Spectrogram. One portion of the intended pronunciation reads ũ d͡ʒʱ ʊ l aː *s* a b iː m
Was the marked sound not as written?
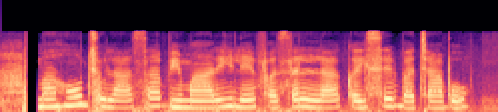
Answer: no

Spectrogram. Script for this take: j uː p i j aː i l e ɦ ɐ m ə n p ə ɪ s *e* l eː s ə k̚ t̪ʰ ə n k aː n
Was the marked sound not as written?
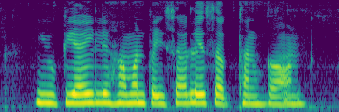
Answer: yes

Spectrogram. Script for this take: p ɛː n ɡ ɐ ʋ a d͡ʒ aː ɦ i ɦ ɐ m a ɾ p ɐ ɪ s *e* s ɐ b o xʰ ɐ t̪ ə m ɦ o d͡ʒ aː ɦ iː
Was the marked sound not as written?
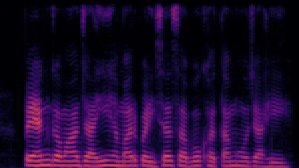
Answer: yes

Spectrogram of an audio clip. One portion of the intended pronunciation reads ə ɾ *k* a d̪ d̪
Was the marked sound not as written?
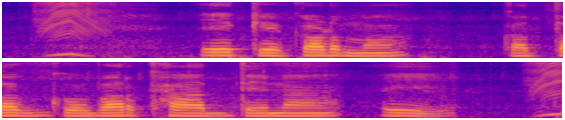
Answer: yes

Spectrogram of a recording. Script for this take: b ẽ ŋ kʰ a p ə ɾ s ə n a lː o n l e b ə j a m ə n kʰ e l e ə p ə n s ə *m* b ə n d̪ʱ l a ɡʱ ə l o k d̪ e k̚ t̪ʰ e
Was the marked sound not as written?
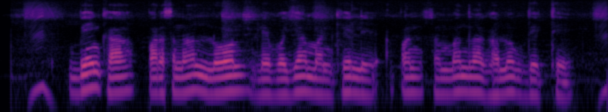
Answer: no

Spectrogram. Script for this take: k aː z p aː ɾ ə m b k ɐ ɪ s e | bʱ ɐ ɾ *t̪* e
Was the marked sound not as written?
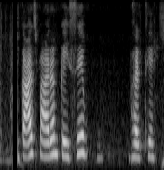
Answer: yes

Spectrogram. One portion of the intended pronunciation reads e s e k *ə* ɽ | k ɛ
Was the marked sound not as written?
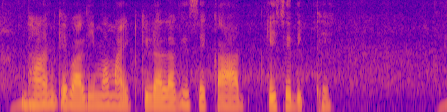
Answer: yes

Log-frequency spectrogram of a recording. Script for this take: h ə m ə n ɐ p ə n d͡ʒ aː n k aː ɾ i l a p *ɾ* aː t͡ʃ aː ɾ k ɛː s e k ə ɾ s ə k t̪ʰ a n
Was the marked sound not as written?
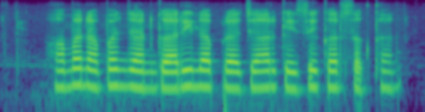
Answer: no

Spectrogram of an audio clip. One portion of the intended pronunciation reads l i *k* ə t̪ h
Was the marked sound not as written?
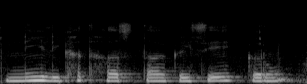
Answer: yes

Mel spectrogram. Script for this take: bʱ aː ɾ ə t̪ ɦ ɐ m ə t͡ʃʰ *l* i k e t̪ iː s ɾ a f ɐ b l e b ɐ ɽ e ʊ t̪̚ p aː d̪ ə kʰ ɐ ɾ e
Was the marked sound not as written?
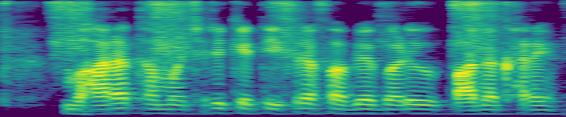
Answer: yes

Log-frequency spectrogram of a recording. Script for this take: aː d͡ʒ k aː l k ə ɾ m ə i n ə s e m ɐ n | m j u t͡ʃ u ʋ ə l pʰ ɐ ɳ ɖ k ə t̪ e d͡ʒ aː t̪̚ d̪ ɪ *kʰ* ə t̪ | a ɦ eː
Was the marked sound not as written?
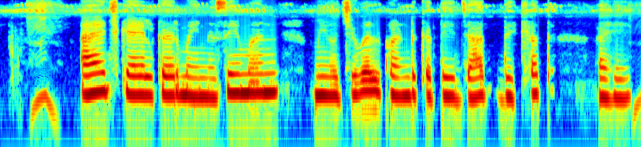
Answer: no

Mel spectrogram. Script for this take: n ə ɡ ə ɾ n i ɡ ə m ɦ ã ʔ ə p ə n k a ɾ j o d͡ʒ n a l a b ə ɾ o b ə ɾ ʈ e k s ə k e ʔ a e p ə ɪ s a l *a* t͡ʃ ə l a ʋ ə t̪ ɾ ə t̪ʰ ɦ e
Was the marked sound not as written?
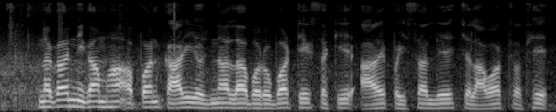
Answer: yes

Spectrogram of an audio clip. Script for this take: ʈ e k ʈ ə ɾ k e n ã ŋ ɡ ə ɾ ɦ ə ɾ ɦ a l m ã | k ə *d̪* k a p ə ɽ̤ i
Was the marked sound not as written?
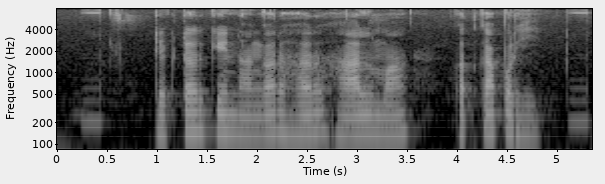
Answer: yes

